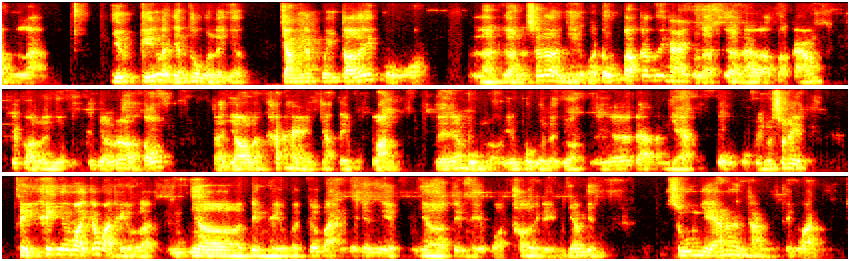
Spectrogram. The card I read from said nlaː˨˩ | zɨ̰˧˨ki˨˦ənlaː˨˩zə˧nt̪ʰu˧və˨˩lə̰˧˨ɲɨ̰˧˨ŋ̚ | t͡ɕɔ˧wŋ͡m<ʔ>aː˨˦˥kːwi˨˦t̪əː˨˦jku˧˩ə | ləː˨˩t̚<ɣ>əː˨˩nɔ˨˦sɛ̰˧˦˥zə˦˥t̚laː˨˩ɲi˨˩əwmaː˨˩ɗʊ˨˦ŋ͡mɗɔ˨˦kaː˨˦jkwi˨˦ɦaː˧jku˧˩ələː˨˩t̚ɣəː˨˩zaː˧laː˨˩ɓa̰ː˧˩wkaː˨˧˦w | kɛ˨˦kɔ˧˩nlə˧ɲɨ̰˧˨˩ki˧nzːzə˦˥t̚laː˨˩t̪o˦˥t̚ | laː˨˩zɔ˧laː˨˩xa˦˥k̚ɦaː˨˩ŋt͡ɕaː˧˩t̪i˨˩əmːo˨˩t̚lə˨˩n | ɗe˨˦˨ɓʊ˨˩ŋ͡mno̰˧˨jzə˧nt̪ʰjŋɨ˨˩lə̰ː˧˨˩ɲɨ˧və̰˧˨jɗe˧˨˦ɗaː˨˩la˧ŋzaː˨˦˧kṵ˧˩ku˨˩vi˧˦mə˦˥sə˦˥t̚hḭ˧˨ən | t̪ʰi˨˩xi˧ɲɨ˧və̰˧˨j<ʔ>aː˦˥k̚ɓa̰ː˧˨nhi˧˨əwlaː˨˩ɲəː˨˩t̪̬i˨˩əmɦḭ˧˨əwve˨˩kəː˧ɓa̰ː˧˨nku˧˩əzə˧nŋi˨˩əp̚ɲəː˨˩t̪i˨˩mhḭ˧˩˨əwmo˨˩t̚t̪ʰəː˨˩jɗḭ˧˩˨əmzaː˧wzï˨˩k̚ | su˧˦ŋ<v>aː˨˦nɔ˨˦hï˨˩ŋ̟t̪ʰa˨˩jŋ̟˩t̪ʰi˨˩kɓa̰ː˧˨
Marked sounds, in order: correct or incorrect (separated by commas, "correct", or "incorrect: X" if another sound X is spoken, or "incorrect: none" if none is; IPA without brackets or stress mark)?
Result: incorrect: k, correct, incorrect: k, incorrect: z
